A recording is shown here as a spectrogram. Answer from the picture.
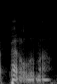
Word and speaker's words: Petaluma: her sick mother in Petaluma. Right? That's how you say it? Yeah, Petaluma.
